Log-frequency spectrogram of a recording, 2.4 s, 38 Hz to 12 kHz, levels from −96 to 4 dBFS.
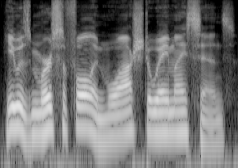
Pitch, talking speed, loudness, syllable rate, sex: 125 Hz, 200 wpm, -16 LUFS, 4.8 syllables/s, male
